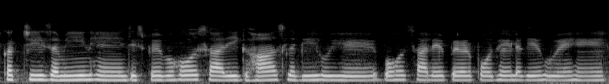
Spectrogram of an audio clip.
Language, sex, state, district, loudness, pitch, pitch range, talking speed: Hindi, female, Madhya Pradesh, Bhopal, -16 LUFS, 200 Hz, 200-205 Hz, 165 wpm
